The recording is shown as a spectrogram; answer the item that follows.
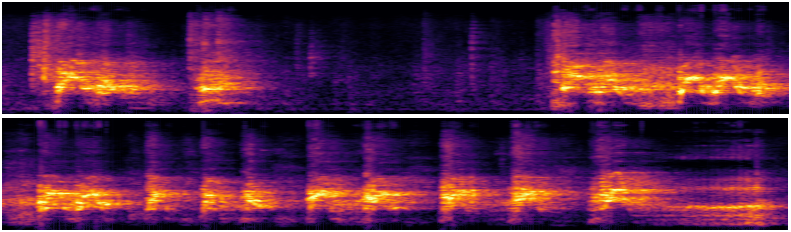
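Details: Miniature Schnauzer Cadie confronting its reflection in a mirror: two sharp barks, a short lull with faint growling, then a sustained volley of fast, harsh yaps at about one per second or quicker.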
